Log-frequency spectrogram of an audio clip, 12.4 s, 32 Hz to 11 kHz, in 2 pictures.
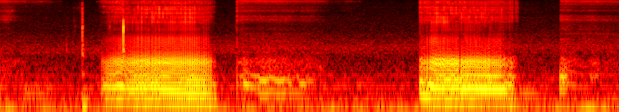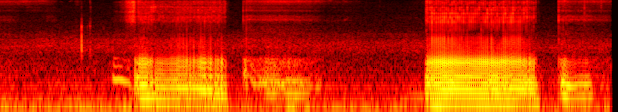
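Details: A 12-week-old male Hungarian Vizsla puppy snores while sleeping, with loud rasping breaths about every three seconds.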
